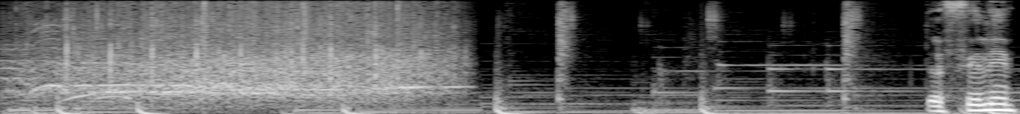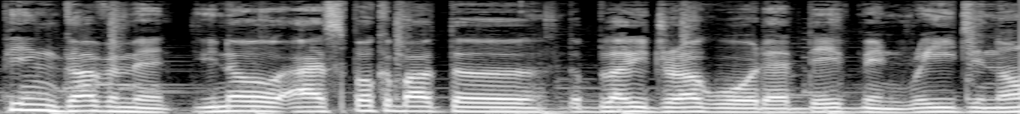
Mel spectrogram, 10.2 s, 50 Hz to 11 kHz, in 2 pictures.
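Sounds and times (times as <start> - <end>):
crowd clapping: 0.0 - 2.4
speech: 4.6 - 10.1.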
